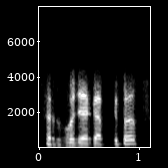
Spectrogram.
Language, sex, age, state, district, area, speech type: Urdu, male, 18-30, Uttar Pradesh, Saharanpur, urban, conversation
